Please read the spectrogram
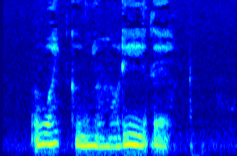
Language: Nüpode Huitoto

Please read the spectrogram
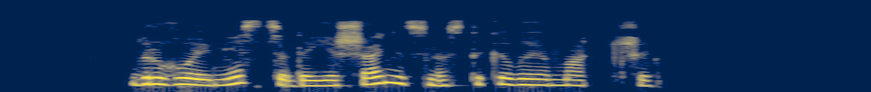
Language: Belarusian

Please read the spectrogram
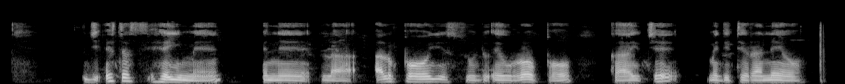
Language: Esperanto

